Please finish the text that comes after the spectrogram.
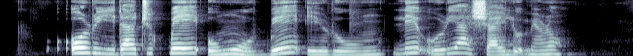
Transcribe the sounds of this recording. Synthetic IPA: o˦ɾi˦i˧da˦d͡ʒu˦k͡pe˦o˦˨wũ˧o˨ɡ͡be˨˦e˦˨ɾo˨o˨wũ˧le˦o˧ɾi˦a˦˨ʃa˨˦e˨lo˨˦mĩ˧˦ɾ̃ã˦˨

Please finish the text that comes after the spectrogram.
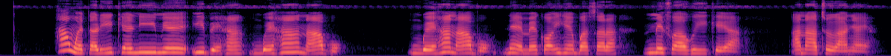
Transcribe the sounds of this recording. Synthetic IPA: ha˦ŋʷe˨ta˨ɾi˨i˦ke˦ni˦me˦i˦be˨ɦa˦ŋ͡m̩˨ɡ͡be˨ɦa˦n˨˦bʊ˨ | ŋ͡m̩˨ɡ͡be˨ɦa˦na˨a˦bʊ˨ne˨me˦kɔ˦i˦ɦe˦ɡ͡ba˨sa˨ɾa˦ | m̩˦me˦fa˦ɦʊ˦i˦kʰe˦ja˦ | a̰˦na˦a˨tʊ˦ɣa˨a˦ɲa˦ja˦

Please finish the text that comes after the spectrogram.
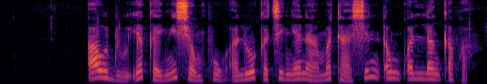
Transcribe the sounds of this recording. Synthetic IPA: ʔa˦wdu˨jʔɐ˦kɐ˨ɲji˦ʃɐ˨mɸoː˦˨ʔa̰˨loː˦kɐ˨t͡ʃɪ˦ɲjɐ˦naː˨mɐ˦taː˨ʃɛ˦nɗɐ˦ŋkʷʼɐ˦lːɐ˦ŋkʼɐ˦ɸa̰ː˨

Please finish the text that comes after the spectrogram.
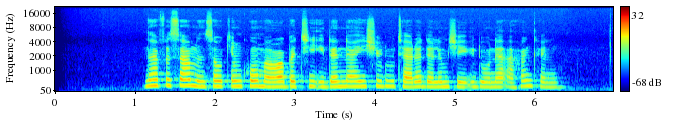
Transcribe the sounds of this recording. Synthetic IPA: na˦ɸi˦saː˦mʊ˨nsa˦wkʲʼɪ˦ŋkʷoː˦maː˨waː˦bɐ˦t͡ʃiː˦ʔɪ˨dɐ˦nːa˦ji˦ʃɪ˦duː˦taː˨ɽe˦da˨lɪ˦mʃeː˨ʔɪ˦doː˨naː˦ʔa˨ɦa˦ŋkʰɐ˨liː˦

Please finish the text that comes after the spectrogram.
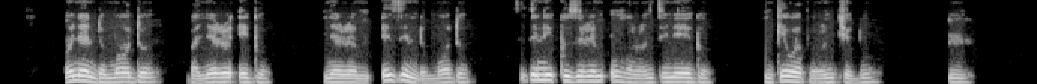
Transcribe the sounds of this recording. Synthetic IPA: o˦ɲe˦n̩˨dʊ˨m̩˦ɔ˦dʊ˦ | ba˨ɲe˦ɾe˦ʔe˦ɡo˨ | ɲe˨ɾe˨m̩˨e˦zi˦n̩˨dʊ˨m̩˦ɔ˦dʊ˦ | si˦te˦ni˦ko˨zi˦ɾe˦m̩˦ɦʊ˨ɾɔ˨n̩˦tɪ˦ɲe˦e˦ɡo˨ | ŋ̩˨ke˦we˨pʊ˨ɾʊ˨n̩˦t͡ʃe˨bu˦ | m̩˦

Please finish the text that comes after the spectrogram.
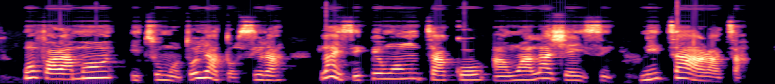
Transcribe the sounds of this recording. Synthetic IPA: w̃ɔ̃˦fa˧ɾa˧mɔ̃˦ | i˦˨tũ˨˧mɔ̃˨to˨˦ja˦˨tɔ˨si˨˦ɾa˧ | la˦i˨se˨˦k͡pe˦w̃ɔ̃˦n̩˦ta˧ko˧a˨w̃ɔ̃˧a˧la˦˨ʃɛ˧i˨sĩ˨ | nĩ˨˦ta˦˨a˨ɾa˨ta˨

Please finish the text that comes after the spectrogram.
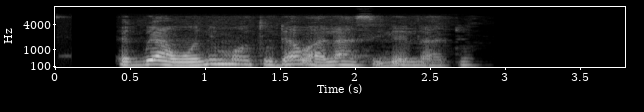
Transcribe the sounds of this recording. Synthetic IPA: ɛ˧ɡ͡be˨˧˦a˦˨w̃ɔ̃˧nĩ˦mɔ̃˦to˧da˦wa˦˨˧la˦˨si˨˦lɛ˦˨la˨˦do˦

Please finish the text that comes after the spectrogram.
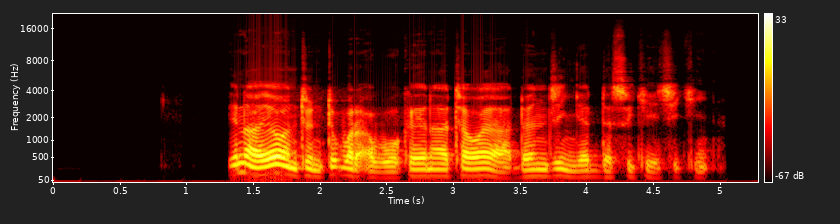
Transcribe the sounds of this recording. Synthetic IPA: ʔɪ˦naː˨jɐ˦wɐ˨ntʊ˨ntʊ˦ɓɐ˨rʔa̰˨boː˨ka˦jna˦ta˦wɐ˦jaː˨dɔ˦nd͡ʒɪ˦˨ɲjɐ˦dːa˨sʊ˦kʲeː˨t͡ʃɪ˦kʲʰiː˦

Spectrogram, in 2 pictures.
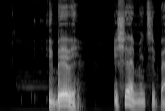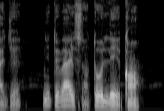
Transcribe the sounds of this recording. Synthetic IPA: i˨be˦ɾe˨ | i˧ʃɛ˦˨mĩ˧tʰi˧ba˨d͡ʒɛ˨˦ | nĩ˦to˧ɾi˦a˦i˦˨sã˨to˦le˧˨kʰã˧

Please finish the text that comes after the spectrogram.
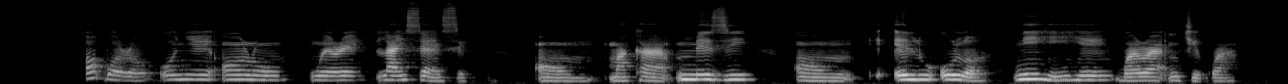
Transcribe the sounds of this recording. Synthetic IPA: ɔ˦k͡pɔ˨ɾɔ˨o˦ɲe˦ɔ˦ɾʊ˦ | ŋʷe˨ɾe˦la˦ɪ˦sɛ˦n˨sɪ˨ | ɔ˨ma˨ka˨m̩˦me˦zi˦ | ɔ˨m̩˨ | e˦lu˦ʔʊ˦lɔ˨ | ni˦ɦi˨˦i˦ɦe˦ɡ͡ba˨ɾa˦n̩˦t͡ʃe˨kʷa˦

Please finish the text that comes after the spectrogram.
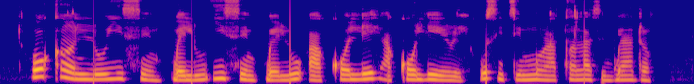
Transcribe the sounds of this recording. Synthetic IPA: o˦kã˦˨˦lo˧˦i˦˨sĩ˨m̩˨k͡pɛ˨lu˨˦i˦˨sĩ˨ŋ͡m̩˨k͡pɛ˨lu˨˦ʔa˦˨kʰɔ˧le˦a˦˨kɔ˧le˦˨ɾɛ˨o˦si˦˨ti˨˦mũ˦ɾa˧tã˦la˦ti˧ɡ͡ba˦dã˦˨

